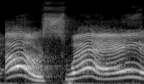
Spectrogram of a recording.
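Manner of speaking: high, loud, slow squealing tipsy woman; drunk lady. Retold or imitated. Drunk lady fans begging the mascot, squealing drunk voice. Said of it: "they just like".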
